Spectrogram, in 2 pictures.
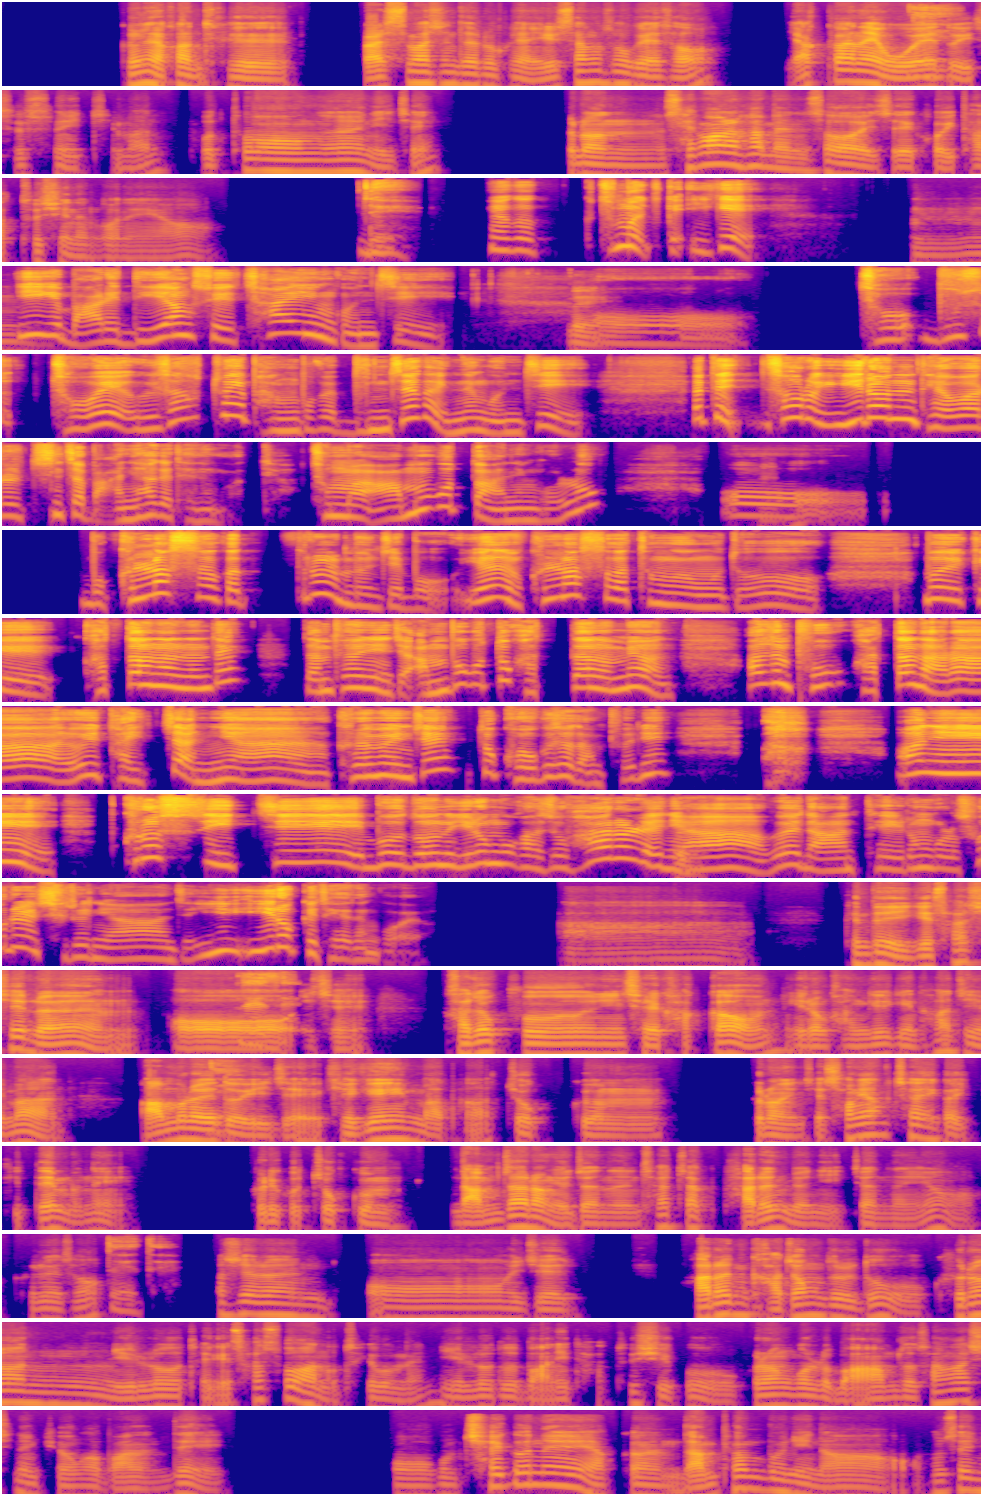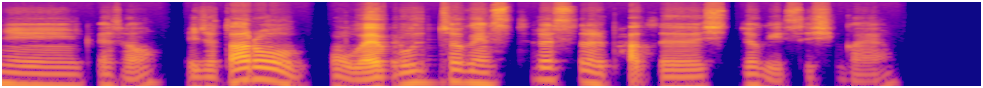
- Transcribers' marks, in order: in English: "글라스가"; in English: "글라스"; other background noise; scoff
- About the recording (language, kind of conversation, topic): Korean, advice, 다투는 상황에서 더 효과적으로 소통하려면 어떻게 해야 하나요?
